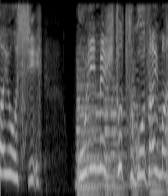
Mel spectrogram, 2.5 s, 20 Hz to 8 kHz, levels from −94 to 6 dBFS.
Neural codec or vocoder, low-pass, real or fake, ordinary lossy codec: none; 7.2 kHz; real; none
